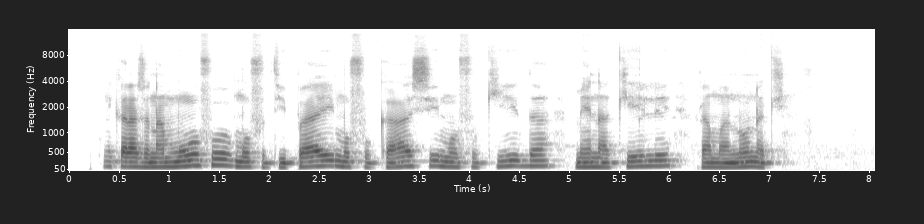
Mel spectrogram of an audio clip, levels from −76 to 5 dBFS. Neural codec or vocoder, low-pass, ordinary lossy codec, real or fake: autoencoder, 48 kHz, 128 numbers a frame, DAC-VAE, trained on Japanese speech; 14.4 kHz; none; fake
